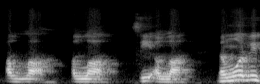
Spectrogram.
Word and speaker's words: Allah: Do not make it a very extra or abnormal type of pronunciation. It has to be in a normal way. It shouldn't be very, very heavy pronunciation. Allah will become something else. But it is like in a relatively heavy Allah.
